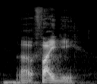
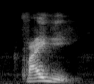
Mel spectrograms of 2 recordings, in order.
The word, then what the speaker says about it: Feige: And that's why I think, how does he pronounce his last name again? Feige? – Feige. – Feige.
